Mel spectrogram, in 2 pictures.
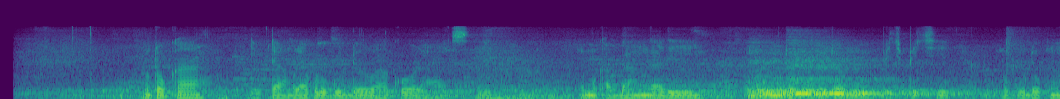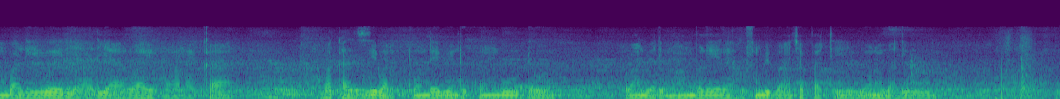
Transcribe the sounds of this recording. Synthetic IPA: moto̞kalijoku̥taːmbuleakuluɡudːo̞lwako̞laːnsi | nemukabaːŋɡali | ŋuumtokoutomuβipːici̥pici | oluɡudo̞kuːmbaliweːljaːljalwajomoonekʰaː | βakaziβaliku̥tuːnde̞ːβiːntukuːŋɡudo̞̰ | aβaːndiβalimwaːmbuleɾaβusuːmbiβa̰capatiβo̞naβaliwo

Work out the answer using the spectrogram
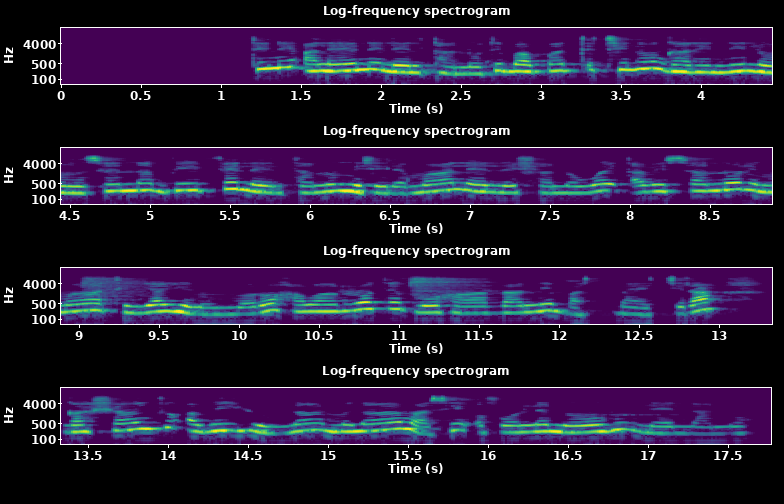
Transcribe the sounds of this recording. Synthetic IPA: t̪ɪnɪʔɐle̞ːnːɪle̞ːlt̪ɐnːɔt̪ɪbɐbːɐt̪ʼːɪt̪ːɪnɔɡɐɾɪnːɪlɔnsɛnːɐbiːfːɛle̞ːlt̪ɐnːɔmɪsɪlɛmaːleːlːɪʃːɐnːɔwɔjt̪ʼɐbɪsːɐnːɔɾɪmaːt̪ɪjɐjɪnʊmːɔɾɔhɐwɐrːɔt̪ɛbɔhaːrːɐnːɪbɐɛt͡ʃːɪɾɐɡɐʃːaːnt͡ʃːʊʔɐbɪjːʊnːɐmɪnaːmɐsɪʔɔfɔlːɛnoːɦʊle̞ːlːɐnːɔ

